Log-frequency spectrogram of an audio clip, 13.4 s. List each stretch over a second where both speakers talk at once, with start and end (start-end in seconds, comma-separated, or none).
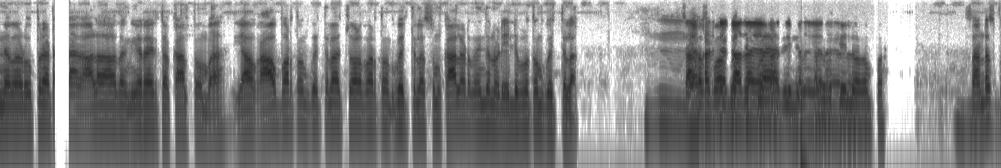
9.2-11.6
